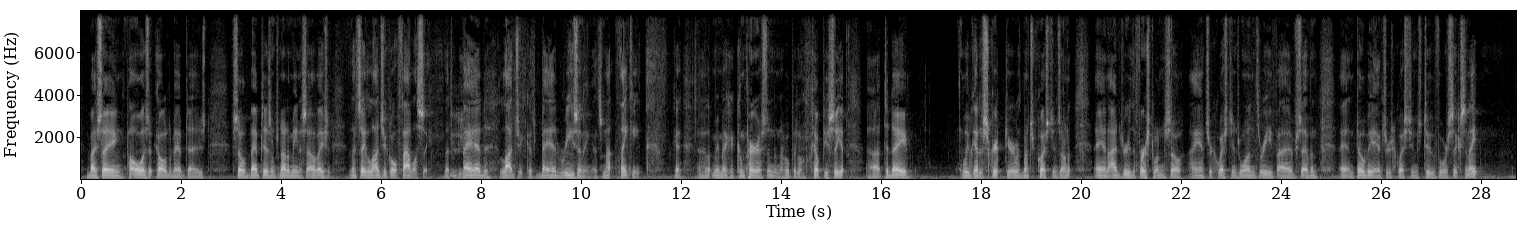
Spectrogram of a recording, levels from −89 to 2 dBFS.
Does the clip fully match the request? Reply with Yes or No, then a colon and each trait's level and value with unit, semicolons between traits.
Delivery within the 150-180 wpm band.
Yes: average, 165 wpm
